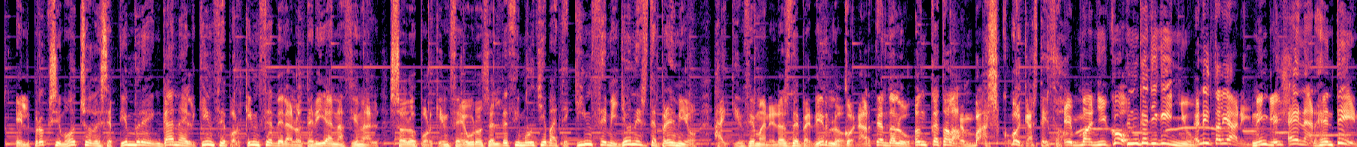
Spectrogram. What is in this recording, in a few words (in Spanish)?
Cuña Loteria español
